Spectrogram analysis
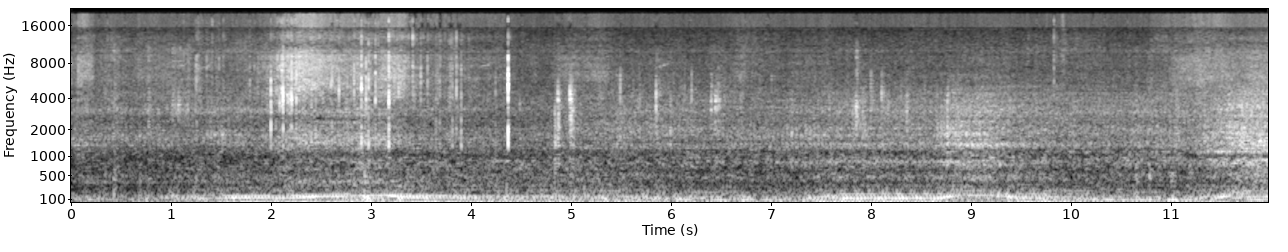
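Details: Steady low engine rumble from a passing vehicle fills the street scene, with faint scattered clicks above and no animal voice.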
